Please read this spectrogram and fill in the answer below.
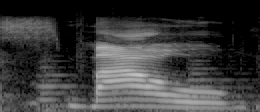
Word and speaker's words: Smaug: Smaug. You got it. It was all about pronunciation.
